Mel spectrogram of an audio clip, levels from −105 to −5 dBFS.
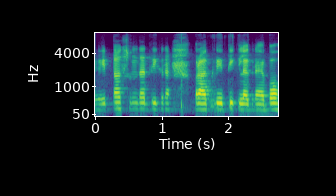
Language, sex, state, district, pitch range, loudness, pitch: Hindi, female, Chhattisgarh, Korba, 165-180 Hz, -21 LUFS, 170 Hz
